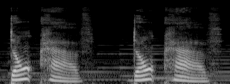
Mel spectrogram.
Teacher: it's more of a stop at the back of your throat the sound cuts off very suddenly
